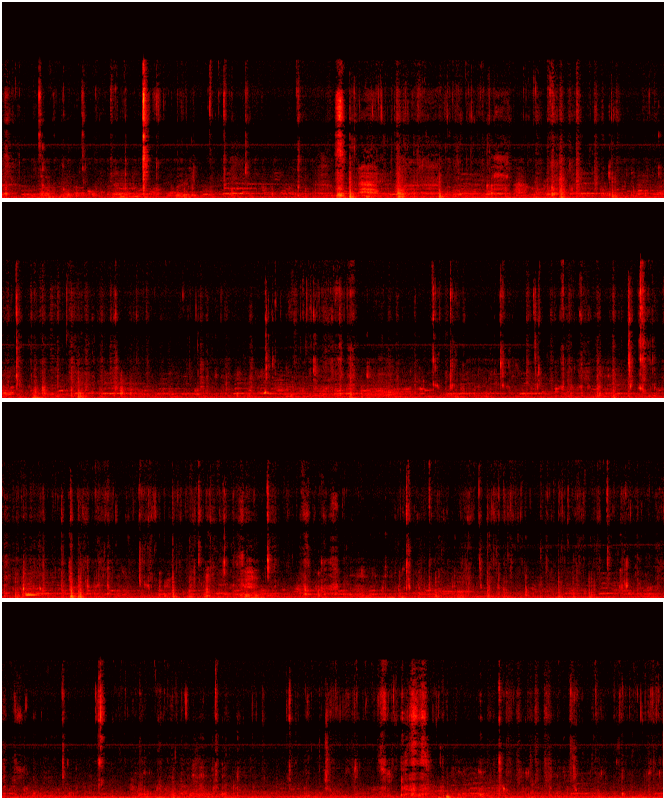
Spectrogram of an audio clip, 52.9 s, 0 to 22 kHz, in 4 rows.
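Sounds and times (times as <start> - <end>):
person chewing and biting: 23.2 - 27.4, 40.9 - 41.8, 45.4 - 48.6.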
